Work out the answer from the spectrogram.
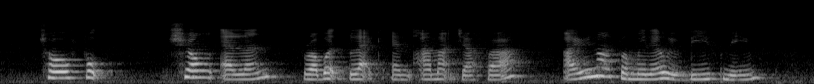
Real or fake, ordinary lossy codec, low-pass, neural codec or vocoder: real; none; 7.2 kHz; none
